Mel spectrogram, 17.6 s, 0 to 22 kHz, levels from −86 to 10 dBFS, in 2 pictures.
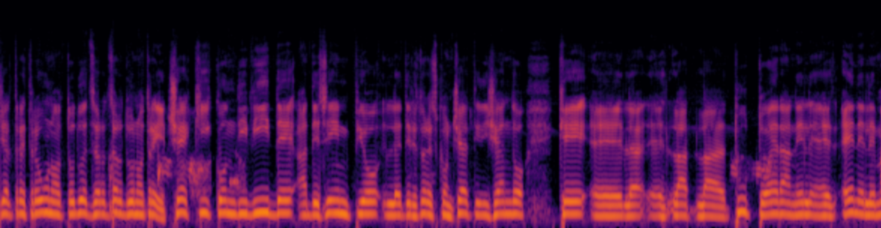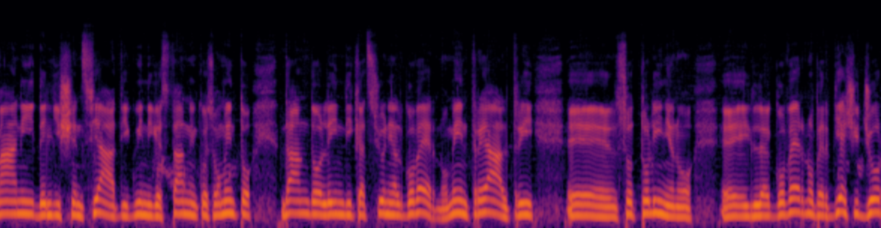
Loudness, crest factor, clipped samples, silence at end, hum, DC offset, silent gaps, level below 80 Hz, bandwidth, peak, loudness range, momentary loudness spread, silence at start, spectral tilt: -25 LUFS; 14 dB; under 0.1%; 0 s; none; under 0.1%; none; -54 dBFS; 11.5 kHz; -10 dBFS; 1 LU; 4 LU; 0 s; -7 dB/octave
